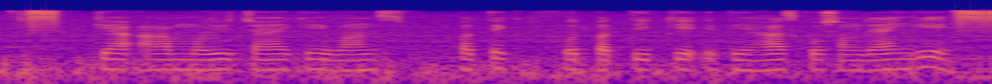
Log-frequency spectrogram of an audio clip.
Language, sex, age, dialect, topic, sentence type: Hindi, male, 18-24, Kanauji Braj Bhasha, agriculture, statement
